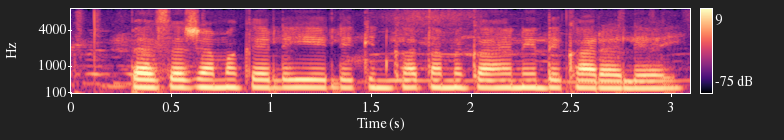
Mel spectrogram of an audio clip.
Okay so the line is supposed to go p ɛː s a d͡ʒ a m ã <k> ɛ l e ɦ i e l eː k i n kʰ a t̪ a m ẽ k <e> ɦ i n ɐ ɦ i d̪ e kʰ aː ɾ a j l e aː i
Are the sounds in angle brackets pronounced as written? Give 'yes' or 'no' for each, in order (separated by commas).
yes, no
